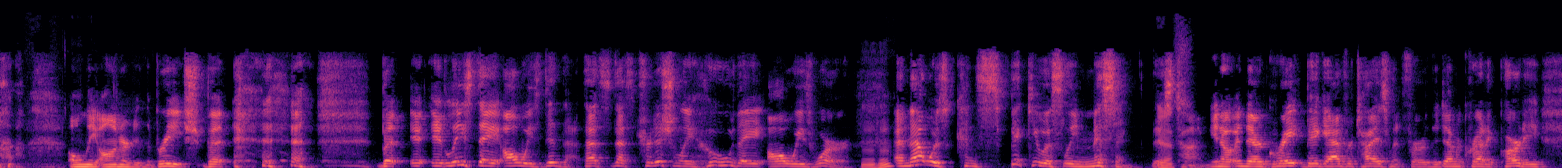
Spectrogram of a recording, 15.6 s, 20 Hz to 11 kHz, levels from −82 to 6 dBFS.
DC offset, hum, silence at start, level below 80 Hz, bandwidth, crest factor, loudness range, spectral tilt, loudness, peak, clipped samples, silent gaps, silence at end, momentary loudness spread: under 0.1%; none; 0 s; -64 dBFS; 9.6 kHz; 18 dB; 3 LU; -4 dB/octave; -23 LUFS; -6 dBFS; under 0.1%; none; 0 s; 11 LU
